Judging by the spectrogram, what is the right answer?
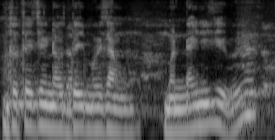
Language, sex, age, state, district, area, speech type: Bodo, male, 60+, Assam, Udalguri, rural, spontaneous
